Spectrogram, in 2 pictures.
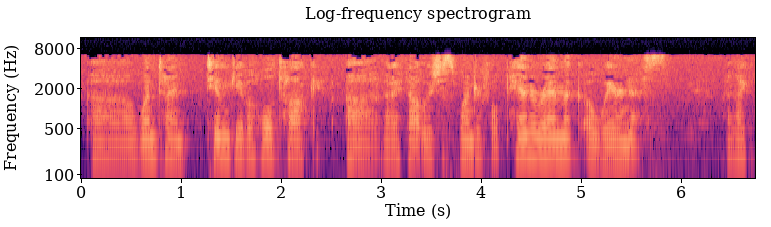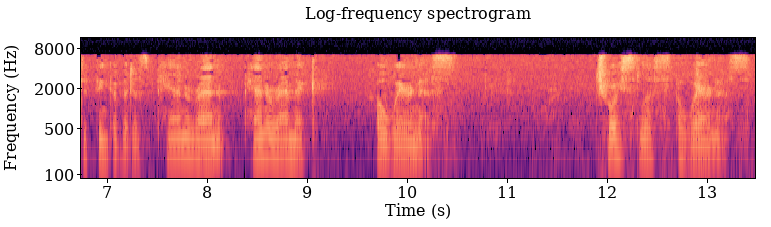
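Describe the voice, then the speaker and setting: A Zen teacher gives a gentle, informal dharma talk to a live audience in a meditation hall, hesitating often with fillers and dropping in wry asides. Her soft, steady voice sits mid-pitch and tends to sink quiet and low. The lo-fi recording sounds dull, with a faint hiss beneath.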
